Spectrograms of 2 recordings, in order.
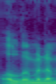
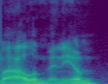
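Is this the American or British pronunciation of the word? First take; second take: American; British. First: It is said the American way, four syllables. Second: It is said the British way, five syllables.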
